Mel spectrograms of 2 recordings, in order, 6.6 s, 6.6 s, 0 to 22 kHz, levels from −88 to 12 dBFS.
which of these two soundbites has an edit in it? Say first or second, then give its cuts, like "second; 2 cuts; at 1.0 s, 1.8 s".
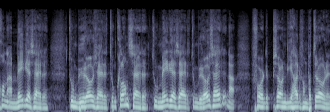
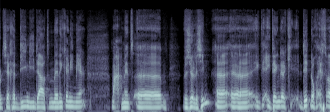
second; 1 cut; at 2.4 s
